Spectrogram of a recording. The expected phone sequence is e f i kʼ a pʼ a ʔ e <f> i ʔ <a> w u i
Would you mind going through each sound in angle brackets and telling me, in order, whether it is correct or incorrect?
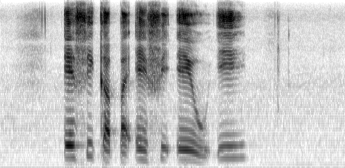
correct, incorrect: e

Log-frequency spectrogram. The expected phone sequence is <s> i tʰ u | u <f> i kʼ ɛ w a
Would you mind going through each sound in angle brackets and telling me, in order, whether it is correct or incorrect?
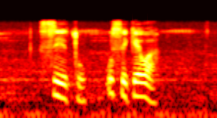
correct, incorrect: s

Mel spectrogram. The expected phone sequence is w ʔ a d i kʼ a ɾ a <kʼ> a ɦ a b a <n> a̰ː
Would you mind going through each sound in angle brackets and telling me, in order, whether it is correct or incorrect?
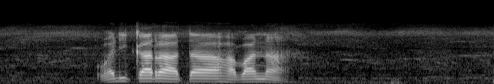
incorrect: tʼ, correct

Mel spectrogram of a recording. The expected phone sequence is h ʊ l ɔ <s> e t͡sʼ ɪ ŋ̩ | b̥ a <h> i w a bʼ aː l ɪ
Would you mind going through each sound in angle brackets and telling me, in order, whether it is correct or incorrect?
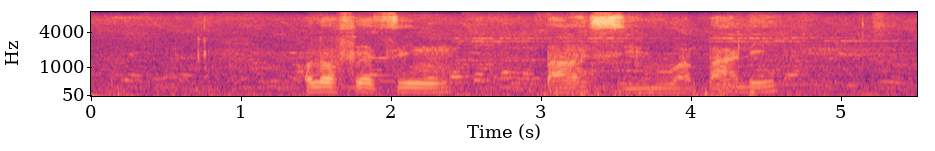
incorrect: f, incorrect: s

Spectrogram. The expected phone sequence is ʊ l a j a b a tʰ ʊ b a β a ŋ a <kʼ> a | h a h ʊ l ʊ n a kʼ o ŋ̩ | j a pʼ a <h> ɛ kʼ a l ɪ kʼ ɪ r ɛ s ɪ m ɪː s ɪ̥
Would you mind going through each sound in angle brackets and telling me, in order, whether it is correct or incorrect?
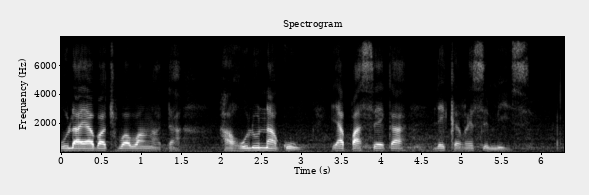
incorrect: tʼ, incorrect: s

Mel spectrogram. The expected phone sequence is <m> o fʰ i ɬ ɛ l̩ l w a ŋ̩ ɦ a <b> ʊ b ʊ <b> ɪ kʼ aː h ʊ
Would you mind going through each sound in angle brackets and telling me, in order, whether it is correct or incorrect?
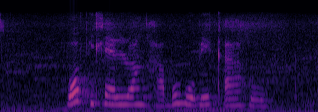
incorrect: b, correct, correct

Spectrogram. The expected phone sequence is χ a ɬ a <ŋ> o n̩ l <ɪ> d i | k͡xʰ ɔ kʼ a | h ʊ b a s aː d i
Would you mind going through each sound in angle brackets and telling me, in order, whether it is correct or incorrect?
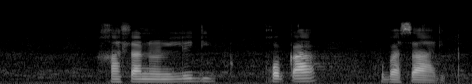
incorrect: n, correct

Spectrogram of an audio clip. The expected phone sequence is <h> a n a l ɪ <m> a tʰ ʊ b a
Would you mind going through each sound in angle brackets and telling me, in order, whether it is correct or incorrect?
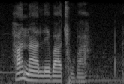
correct, incorrect: b

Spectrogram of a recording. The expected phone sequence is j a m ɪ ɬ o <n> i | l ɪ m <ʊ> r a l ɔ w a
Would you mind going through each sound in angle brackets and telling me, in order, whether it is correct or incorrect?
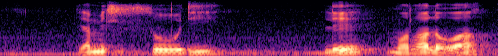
incorrect: d, correct

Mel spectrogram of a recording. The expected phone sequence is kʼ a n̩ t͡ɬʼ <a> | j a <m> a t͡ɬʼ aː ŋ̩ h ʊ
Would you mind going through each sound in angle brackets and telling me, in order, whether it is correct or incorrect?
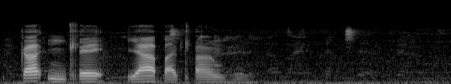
incorrect: ɛ, incorrect: b

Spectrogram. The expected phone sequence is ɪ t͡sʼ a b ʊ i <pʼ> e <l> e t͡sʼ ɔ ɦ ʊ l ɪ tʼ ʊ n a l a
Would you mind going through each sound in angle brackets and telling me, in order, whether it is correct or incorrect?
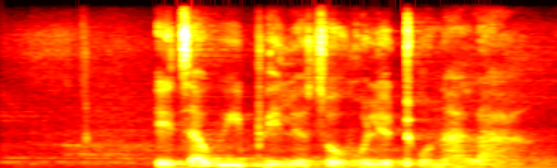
correct, correct

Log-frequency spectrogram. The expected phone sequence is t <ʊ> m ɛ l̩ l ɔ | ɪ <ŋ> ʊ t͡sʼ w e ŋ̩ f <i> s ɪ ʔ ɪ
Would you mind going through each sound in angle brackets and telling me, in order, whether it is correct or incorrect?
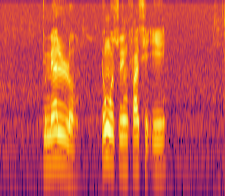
incorrect: u, correct, incorrect: a

